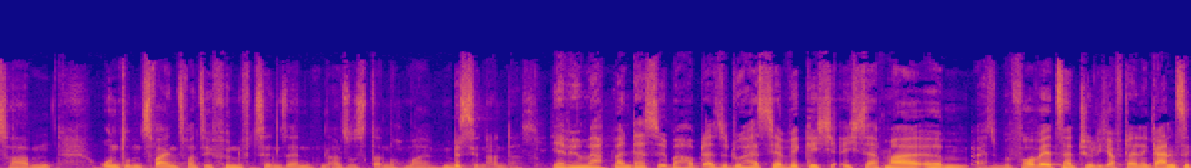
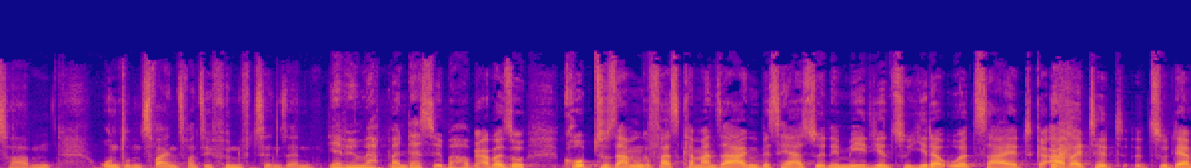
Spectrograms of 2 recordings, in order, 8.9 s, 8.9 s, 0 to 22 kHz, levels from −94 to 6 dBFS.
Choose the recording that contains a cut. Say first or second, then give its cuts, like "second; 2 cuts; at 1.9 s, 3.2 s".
second; 2 cuts; at 2.4 s, 3.6 s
